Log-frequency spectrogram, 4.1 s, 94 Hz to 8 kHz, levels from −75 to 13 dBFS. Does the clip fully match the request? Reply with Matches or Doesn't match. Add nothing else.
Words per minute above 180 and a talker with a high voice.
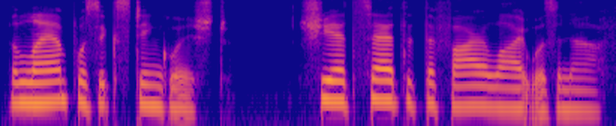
Doesn't match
